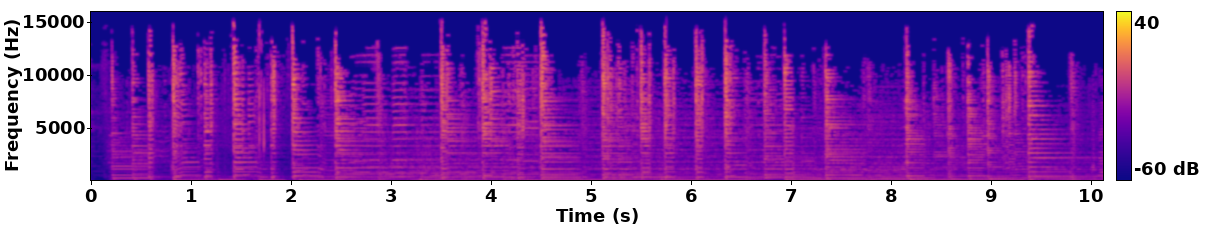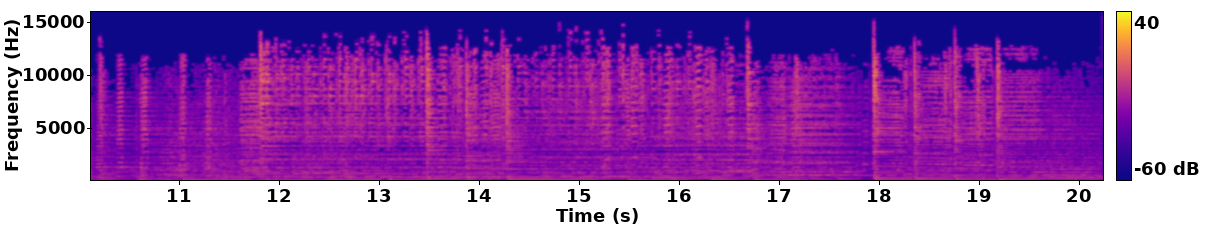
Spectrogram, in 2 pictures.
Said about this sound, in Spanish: la voz argentina que presenta su nuevo álbum natural y que suena así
